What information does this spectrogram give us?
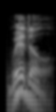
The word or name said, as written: widdle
